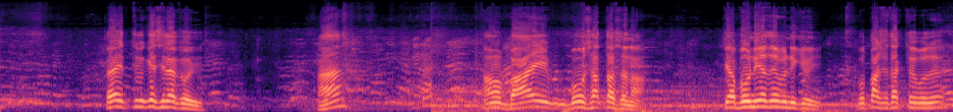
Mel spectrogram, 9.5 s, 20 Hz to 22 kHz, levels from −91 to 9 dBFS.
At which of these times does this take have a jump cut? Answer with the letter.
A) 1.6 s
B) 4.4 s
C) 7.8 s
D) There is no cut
B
